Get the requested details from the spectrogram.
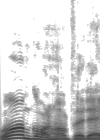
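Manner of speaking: cheerful, upbeat, chipper, quick delivery. Retelling a guy leaving a meeting with law enforcement partners, imitating a chipper tone. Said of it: "he's in a chipper mood".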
